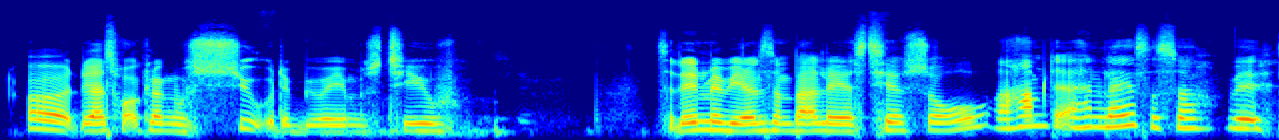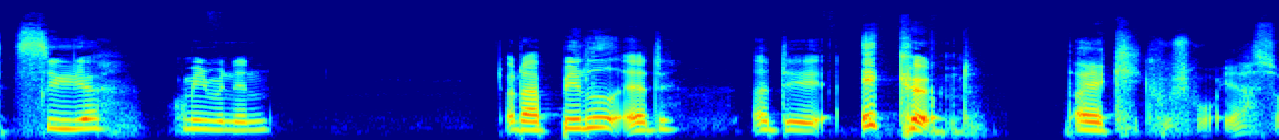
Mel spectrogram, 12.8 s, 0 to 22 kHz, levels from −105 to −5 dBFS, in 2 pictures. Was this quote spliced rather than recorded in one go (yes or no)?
yes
